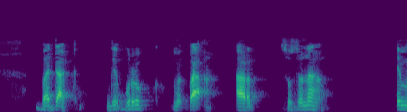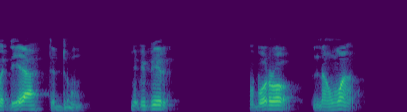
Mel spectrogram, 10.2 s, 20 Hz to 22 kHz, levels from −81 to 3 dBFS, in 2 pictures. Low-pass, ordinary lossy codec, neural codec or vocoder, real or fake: 5.4 kHz; MP3, 24 kbps; codec, 16 kHz, 8 kbps, FunCodec, trained on LibriTTS, 25 frames a second; fake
